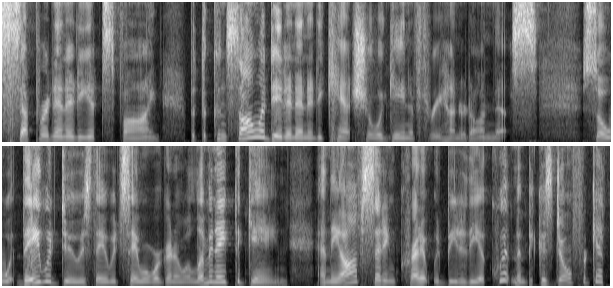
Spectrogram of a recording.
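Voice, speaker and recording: Woman, instructor, slightly low pitch, dry close sound, methodical lecture delivery, self-answered questions. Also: a bit bright, no echo. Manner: step-by-step, asks and answers her own questions. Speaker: accounting instructor. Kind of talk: explanatory lecture for an instructional video.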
